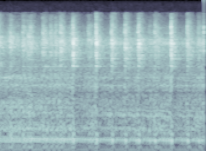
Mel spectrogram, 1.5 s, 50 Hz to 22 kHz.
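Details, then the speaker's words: KDX250 two-stroke, stock exhaust with spark arrestor, 38 pilot jet, 155 main jet, at 4000-4500 ft elevation, cold on choke after second kick: quick, even ring-a-ding popping with steady tone and no misfires; normal idle. "it idles good now it when it does you guys know two strokes are kind of funny there they're a little weird until they get warmed up good"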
